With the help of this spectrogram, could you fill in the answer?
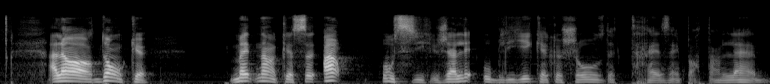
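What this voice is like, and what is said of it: Strong accent in French. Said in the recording (French): “vous entendez, j'ai un accent très fort”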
